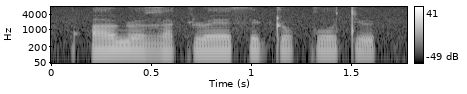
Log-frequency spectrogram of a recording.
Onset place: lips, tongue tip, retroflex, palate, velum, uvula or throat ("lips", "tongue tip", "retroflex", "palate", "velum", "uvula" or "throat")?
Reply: throat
